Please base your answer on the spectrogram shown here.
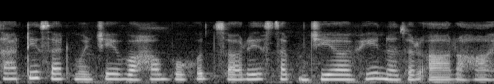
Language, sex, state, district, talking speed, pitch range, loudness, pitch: Hindi, female, Arunachal Pradesh, Lower Dibang Valley, 145 wpm, 225-250 Hz, -16 LUFS, 235 Hz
